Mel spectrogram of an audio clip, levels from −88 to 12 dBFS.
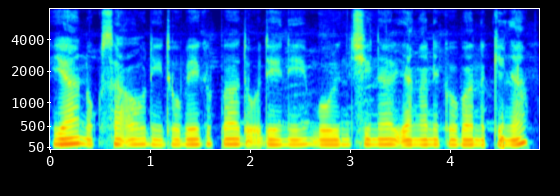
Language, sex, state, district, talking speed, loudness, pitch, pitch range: Garo, male, Meghalaya, West Garo Hills, 85 wpm, -19 LUFS, 105 Hz, 105-110 Hz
